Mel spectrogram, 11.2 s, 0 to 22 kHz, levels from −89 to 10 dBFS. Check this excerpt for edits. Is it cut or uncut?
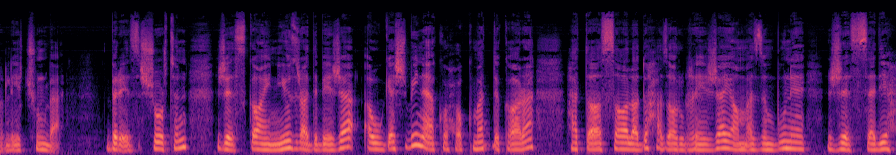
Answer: cut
